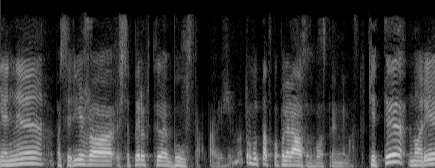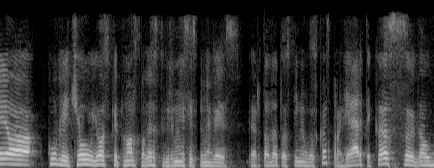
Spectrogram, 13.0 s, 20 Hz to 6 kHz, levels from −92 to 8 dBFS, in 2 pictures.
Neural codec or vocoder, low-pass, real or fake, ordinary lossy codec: codec, 32 kHz, 1.9 kbps, SNAC; 5.4 kHz; fake; AAC, 24 kbps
